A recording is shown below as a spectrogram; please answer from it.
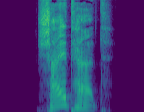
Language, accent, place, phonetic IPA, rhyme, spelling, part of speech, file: German, Germany, Berlin, [ˈʃaɪ̯tɐt], -aɪ̯tɐt, scheitert, verb, De-scheitert.ogg
- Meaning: inflection of scheitern: 1. third-person singular present 2. second-person plural present 3. plural imperative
